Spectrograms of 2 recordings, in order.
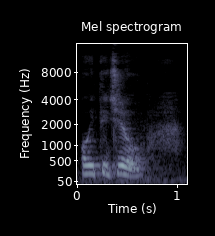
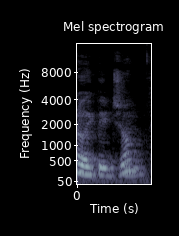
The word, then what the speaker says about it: Oitijhyo: Slowly I changed to Oitijhyo the Tradition, and now it is Oitijhyo by Anusmita. Wow. I felt like if you can pronounce other French names, you can definitely pronounce this one, right?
